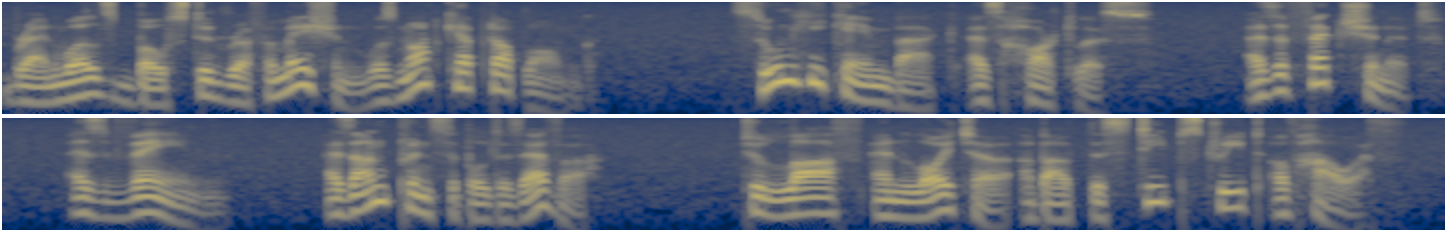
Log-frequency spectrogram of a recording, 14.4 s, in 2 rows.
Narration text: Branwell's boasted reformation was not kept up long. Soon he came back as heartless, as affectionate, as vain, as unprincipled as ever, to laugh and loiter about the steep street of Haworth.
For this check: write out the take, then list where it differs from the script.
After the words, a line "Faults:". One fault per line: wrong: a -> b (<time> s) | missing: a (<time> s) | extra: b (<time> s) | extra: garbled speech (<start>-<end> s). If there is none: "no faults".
Branwell's boasted reformation was not kept up long. Soon he came back as heartless, as affectionate, as vain, as unprincipled as ever, to laugh and loiter about the steep street of Haworth.
Faults:
no faults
